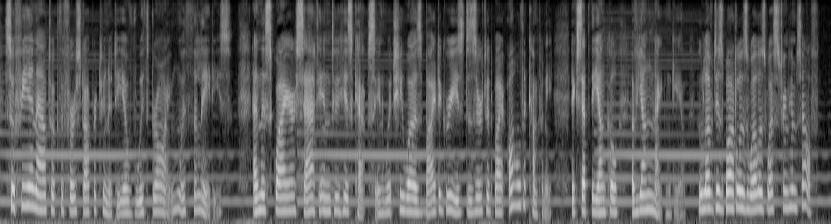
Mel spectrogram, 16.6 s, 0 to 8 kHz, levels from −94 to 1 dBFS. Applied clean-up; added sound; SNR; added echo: none; Wind instrument, woodwind instrument; 16 dB; none.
